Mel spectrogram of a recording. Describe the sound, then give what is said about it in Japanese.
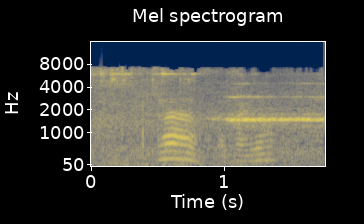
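A dog whimpers while greeting another dog it has just found: a brief rising, wavering cry followed by a longer, thin, steady whine. Faint background noise continues underneath. “あ、ちょっとね、犬がね、今ちょっとお友達を見つけましたね。”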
